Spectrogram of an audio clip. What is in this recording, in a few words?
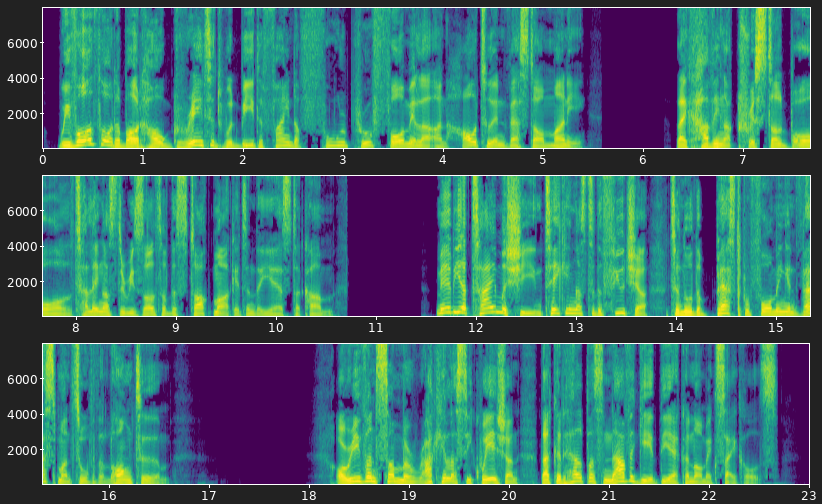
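English Caribbean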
